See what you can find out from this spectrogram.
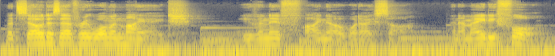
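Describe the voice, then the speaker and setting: A woman puts on a growling, gravelly character voice at a fairly slow pace. Clear background noise can be heard. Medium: audio drama.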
